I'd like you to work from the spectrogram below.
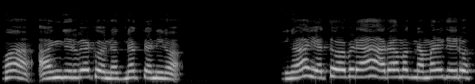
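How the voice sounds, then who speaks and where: A woman's voice: extremely high pitch, steady tone, brisk. A woman playing a playful grown son who teases and cheers others up, in a home-made family skit. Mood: cheering. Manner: teasing, cheerful.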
